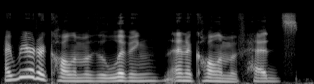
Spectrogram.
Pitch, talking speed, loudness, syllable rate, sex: 175 Hz, 230 wpm, -20 LUFS, 5.7 syllables/s, female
